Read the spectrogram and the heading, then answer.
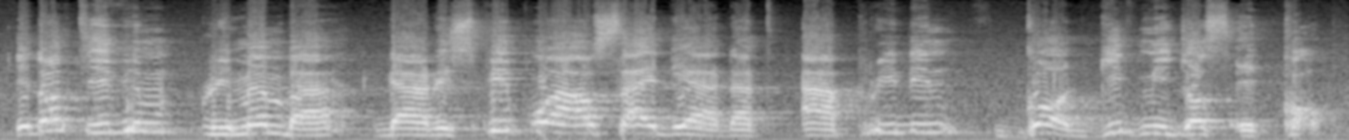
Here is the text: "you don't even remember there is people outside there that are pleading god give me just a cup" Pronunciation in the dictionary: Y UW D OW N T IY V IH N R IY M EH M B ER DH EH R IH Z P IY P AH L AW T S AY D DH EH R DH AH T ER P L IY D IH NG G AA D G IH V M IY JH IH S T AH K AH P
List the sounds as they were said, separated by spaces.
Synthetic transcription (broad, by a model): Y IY D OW N T IY V IH N R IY M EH M B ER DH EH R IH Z P IY P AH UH T S AY D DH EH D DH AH T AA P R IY D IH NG G AA D G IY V M IY JH IH S T AH K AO P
